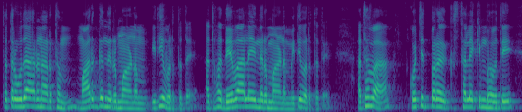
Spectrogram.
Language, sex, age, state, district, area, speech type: Sanskrit, male, 18-30, Karnataka, Uttara Kannada, rural, spontaneous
